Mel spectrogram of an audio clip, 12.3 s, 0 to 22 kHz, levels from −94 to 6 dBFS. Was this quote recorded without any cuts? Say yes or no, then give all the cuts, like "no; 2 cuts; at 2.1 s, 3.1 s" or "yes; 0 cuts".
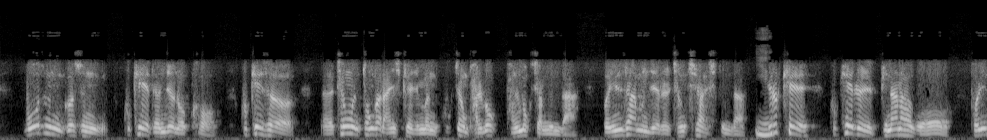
yes; 0 cuts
